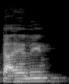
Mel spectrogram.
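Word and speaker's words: ptyalin: call salivary amylase or tyalin. P is silent here.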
